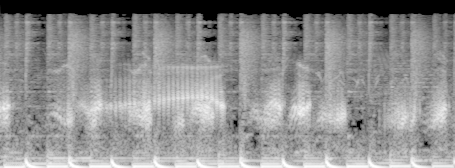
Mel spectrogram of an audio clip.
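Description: Frogs croak in a chorus, with deep, rapid, regularly repeated croaks and higher calls above.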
